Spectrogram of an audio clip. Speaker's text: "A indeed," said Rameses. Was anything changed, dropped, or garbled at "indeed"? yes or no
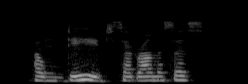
no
